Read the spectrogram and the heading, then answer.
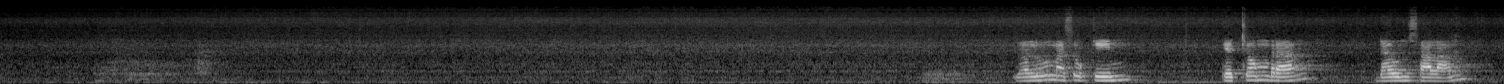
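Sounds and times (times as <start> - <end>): spice paste frying in wok: 0.0 - 15.0.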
